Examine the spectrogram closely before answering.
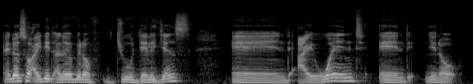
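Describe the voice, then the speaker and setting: Brief: young man, fairly low voice, earnest host who repeats himself for emphasis. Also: normal speed. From Uganda. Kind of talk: casual interview chat.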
